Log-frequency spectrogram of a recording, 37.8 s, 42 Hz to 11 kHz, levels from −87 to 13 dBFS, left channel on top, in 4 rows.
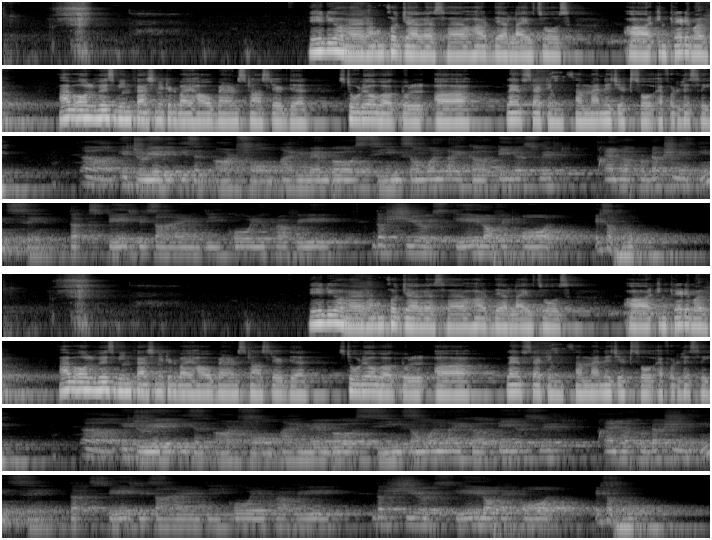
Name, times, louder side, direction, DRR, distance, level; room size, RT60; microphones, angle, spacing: voice 1, 0.7-1.2 4.1-7.6 8.3-9.5 10.2-13.5 14.0-15.7 16.2-18.9, left 2 dB, 25° left, 15 dB, 0.8 m, -21 dB
voice 2, 8.1-8.7 16.5-16.8 19.9-26.5 26.8-32.7 33.3-35.7 36.2-36.7, left 1 dB, 80° left, -2 dB, 3.3 m, -31 dB
28.5 x 25.0 x 6.3 m, 2.4 s
head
